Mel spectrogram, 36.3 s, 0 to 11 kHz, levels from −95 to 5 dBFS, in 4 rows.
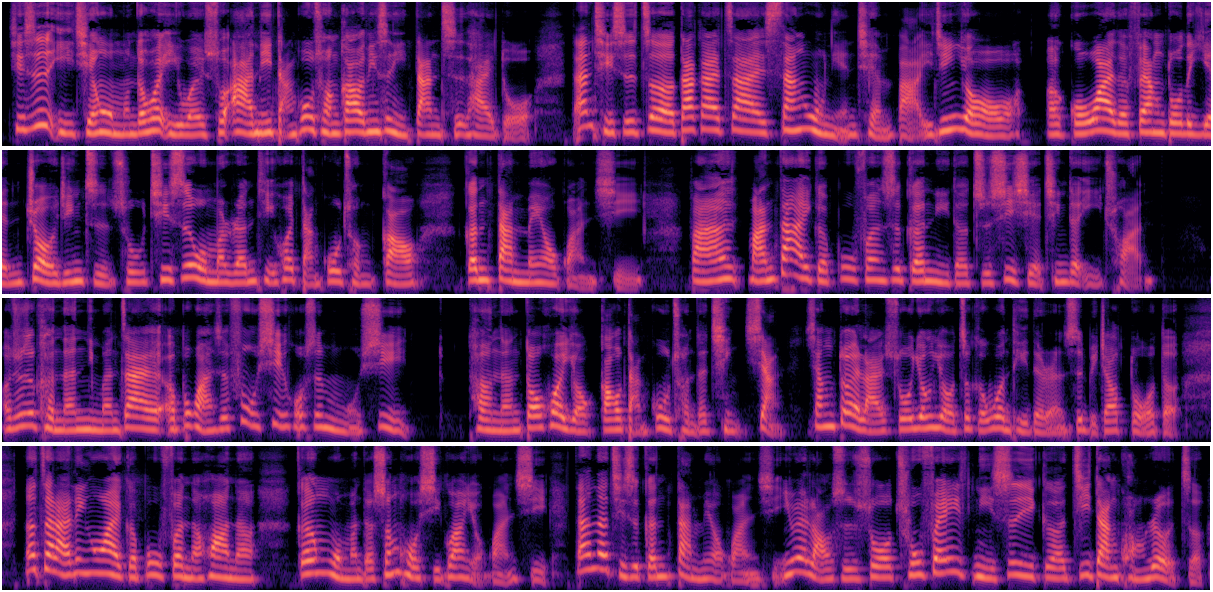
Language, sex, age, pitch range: Chinese, female, 20-39, 180-235 Hz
